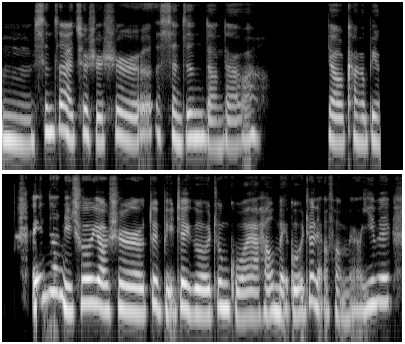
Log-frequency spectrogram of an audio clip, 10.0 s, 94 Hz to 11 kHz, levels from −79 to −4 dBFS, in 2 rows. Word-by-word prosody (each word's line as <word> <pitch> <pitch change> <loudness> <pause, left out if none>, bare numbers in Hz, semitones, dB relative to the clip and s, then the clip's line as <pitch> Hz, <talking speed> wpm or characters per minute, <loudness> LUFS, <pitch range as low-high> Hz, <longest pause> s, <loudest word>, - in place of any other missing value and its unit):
嗯， 210 -3 -1
现 275 +6 0
在 275 -4 0
确 260 +4 -2
实 215 -3 -3
是 245 +4 -3
现 235 -3 -3
金 235 +2 -1
当 190 -3 -7
道 200 -1 -7
啊， 200 +6 -7 0.9
要 210 -4 -1
看 225 +1 -3
个 205 - -5
病。 215 0 -4 0.7
诶， 260 - +7
那 390 0 +2
你 255 -11 +4
说 280 +5 +4
要 255 -4 +5
是 225 -3 +3
对 275 +4 +2
比 210 -4 -1
这 240 +2 +4
个 210 -1 +3
中 245 +3 +2
国 195 -4 -2
呀， 195 0 -1
还 205 +1 -4
有 210 - 0
美 210 -4 +1
国 205 0 +1
这 305 - -1
两 260 - -3
方 215 -2 -9
面 200 +5 -10
儿， 235 - -7
因 260 +3 0
为， 290 0 0
225 Hz, 235 characters per minute, -20 LUFS, 210-255 Hz, 0.9 s, 诶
